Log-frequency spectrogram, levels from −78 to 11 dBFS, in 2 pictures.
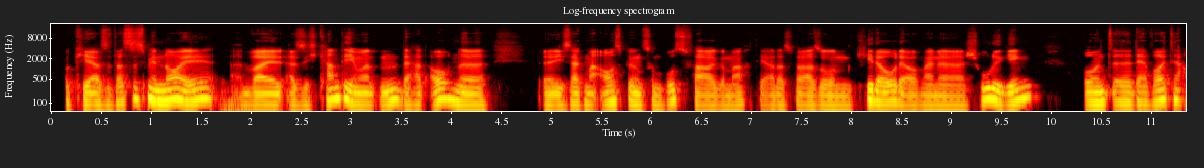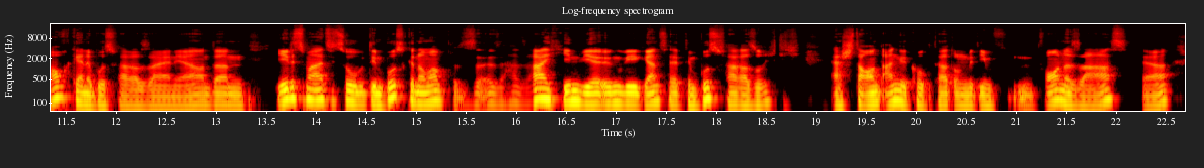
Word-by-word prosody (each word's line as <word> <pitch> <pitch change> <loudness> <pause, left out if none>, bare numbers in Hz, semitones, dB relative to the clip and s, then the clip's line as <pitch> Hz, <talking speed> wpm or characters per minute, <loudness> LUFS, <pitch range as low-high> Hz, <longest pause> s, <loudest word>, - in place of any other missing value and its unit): Okay, 105 0 0
also 95 -2 -2
das 105 +4 -3
ist 140 +2 -2
mir 135 -5 +5
neu, 130 +2 +4 0.2
weil 95 0 +2
also 90 -2 -4
ich - - -9
kannte 140 +4 +2
jemanden, 100 +2 +2
der 95 -4 -3
hat 95 - -6
auch 135 +6 +2
'ne, 95 -6 +1 0.5
äh, 100 0 -1
ich 95 -3 -1
sage 100 0 -1
mal 100 - -1
Ausbildung 105 -1 -1
zum 95 -3 -7
Busfahrer 100 -7 -2
gemacht. 85 +3 -7
Ja, 90 0 -6
das 90 -1 -6
war 90 -1 -1
so 90 -1 -1
'n 85 -1 -4
Kiddo, 110 +5 +3
der 95 -5 +1
auf 90 - -3
meine 85 -1 -2
Schule 125 +9 +3
ging 140 +10 +1 0.4
und, 105 0 +1
äh, 110 -1 0
der 105 -1 -2
wollte 125 +1 0
auch 150 +4 -1
gerne 105 -7 +1
Busfahrer 85 -2 -5
sein. 80 0 -5
Ja, 85 +3 -3
und 95 +1 -6
dann 95 -1 -2 0.3
jedes 140 +5 +3
Mal, 130 -2 +4
als 130 -1 -1
ich 115 - -9
so 110 -4 +2
den 100 -1 +1
Bus 155 +3 +2
genommen 105 -3 +3
habe, 115 0 -2
s 90 - -14
sa 100 0 -10
sah 120 +9 +4
ich 135 0 0
ihn, 115 +2 +5
wie 100 -2 +5
er 100 0 +5
irgendwie 100 0 +5
die - - -3
ganze 105 +2 +1
Zeit 100 -4 -4
den 90 - -1
Busfahrer 100 -9 0
so 95 - -3
richtig 100 -4 -11 0.3
erstaunt 95 +3 +1
angeguckt 100 -3 -1
hat 95 0 -2
und 90 -1 -3
mit 95 -1 -4
ihm, 90 -3 -2 0.2
hm, 85 0 -9
vorne 105 +1 +1
saß, 90 +11 -4
ja? 90 +7 -3
100 Hz, 210 wpm, -21 LUFS, 90-115 Hz, 0.5 s, mir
